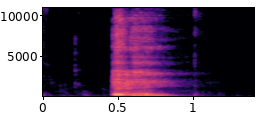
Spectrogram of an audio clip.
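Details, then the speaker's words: A single short, rough throat clear, about half a second, from an adult man during a livestream who reports voice breaks and an irritated throat. "I'm getting some serious voice breaks that need remedying."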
